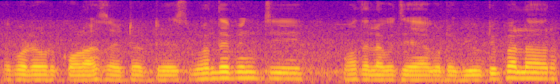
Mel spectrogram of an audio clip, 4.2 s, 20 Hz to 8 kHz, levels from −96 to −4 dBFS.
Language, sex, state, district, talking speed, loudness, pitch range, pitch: Odia, male, Odisha, Khordha, 215 wpm, -16 LUFS, 125-155 Hz, 130 Hz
